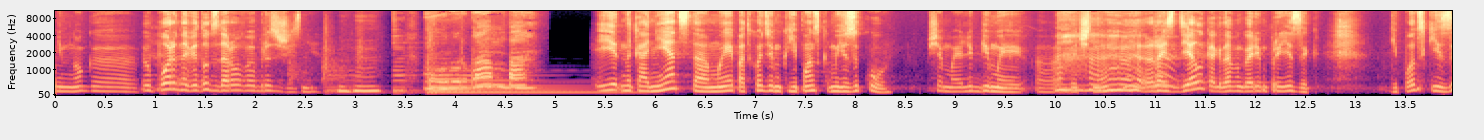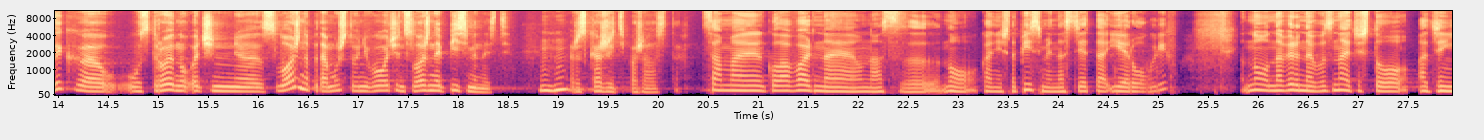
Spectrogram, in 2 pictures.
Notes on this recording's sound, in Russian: Открытая запись! Выпуск, записанный вживую!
